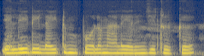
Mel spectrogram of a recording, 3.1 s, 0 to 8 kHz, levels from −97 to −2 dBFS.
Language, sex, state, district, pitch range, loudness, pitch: Tamil, female, Tamil Nadu, Kanyakumari, 180-190 Hz, -14 LUFS, 185 Hz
